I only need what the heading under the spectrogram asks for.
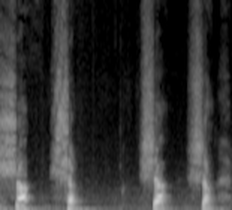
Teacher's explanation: मूर्धा उच्चारण होता है इसलिए इसमें झटके से जीभ को ऊपर ले जाना पड़ता है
